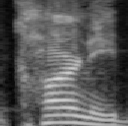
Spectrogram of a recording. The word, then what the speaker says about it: Kearney: Now, guys, here's how it's spelled. It's actually Kearney, but you know, you would think like I had a friend in college, last name Kearney, was Carney, but I don't want you to remember that because that's not how he does it.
